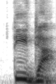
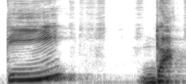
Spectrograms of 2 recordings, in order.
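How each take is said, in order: First: Said in the usual way. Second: "তিডা" stretched very slowly with a falling tune; drawn-out teaching word. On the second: Shown as a demonstration. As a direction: hold each sound of "তিডা" for the learner. ("তিডা" খুব ধীরে টেনে বলা) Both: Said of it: "direct নাকে বলা হয়".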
